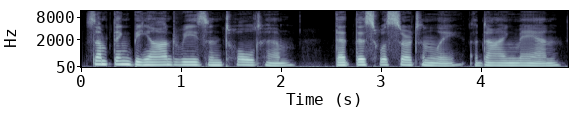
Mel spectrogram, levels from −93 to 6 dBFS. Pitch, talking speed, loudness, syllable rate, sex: 150 Hz, 150 wpm, -20 LUFS, 4.2 syllables/s, female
